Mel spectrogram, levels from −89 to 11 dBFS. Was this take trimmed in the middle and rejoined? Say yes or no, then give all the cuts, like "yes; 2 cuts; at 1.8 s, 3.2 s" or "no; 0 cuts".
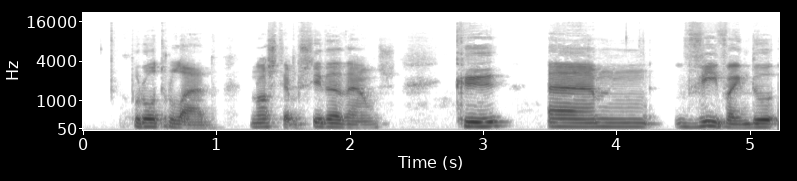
no; 0 cuts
